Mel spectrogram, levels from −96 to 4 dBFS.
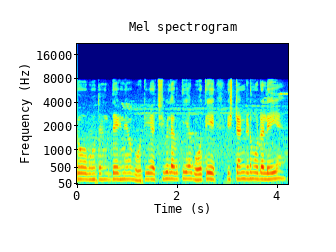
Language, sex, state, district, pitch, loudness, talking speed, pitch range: Hindi, male, Haryana, Jhajjar, 170 Hz, -19 LUFS, 225 wpm, 165-180 Hz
